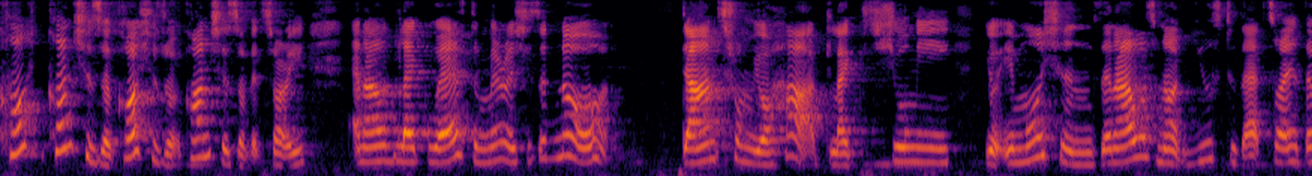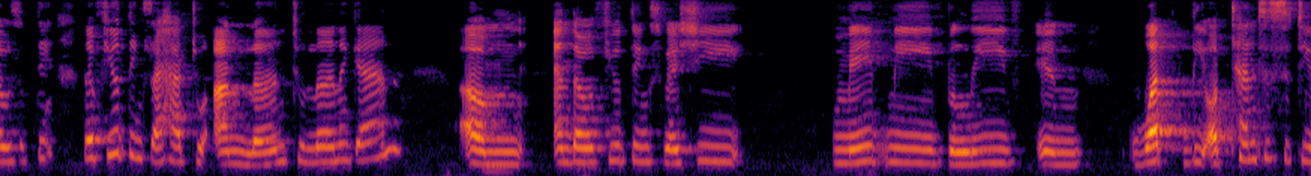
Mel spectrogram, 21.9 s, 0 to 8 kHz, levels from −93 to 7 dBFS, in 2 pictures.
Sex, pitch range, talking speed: female, 195-250 Hz, 185 wpm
